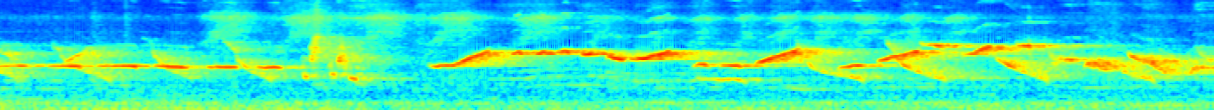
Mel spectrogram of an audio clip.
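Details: Common iora in full song: a continuous string of clear whistled notes, some steady and drawn out, others sliding downward in quick succession, over a faint low background hum.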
